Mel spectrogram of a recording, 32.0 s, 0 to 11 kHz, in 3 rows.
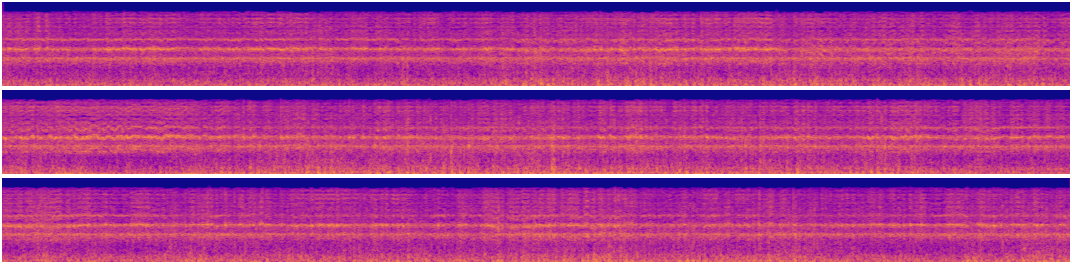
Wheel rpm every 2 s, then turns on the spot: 230, 230, 230, 230, 220, 210, 230, 230, 230, 230, 220, 220, 230, 230, 230, 230.
none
